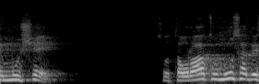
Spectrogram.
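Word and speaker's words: משה: And they don't say Mūsá in Hebrew, they say Mushe.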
